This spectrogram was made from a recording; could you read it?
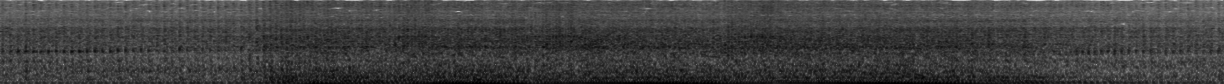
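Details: Rebuilt Isuzu Panther diesel with cast liners, after a test drive to Blitar and back: even idle clatter, revs rise and fall back smoothly with no knock, miss or rattle, and no smoke. Engine healthy.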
